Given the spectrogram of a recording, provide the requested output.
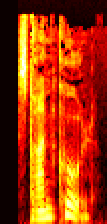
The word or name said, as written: strandkål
